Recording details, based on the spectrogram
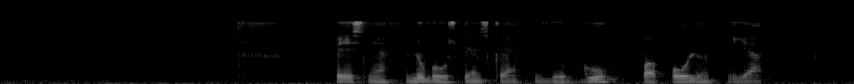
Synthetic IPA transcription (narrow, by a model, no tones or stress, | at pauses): pʲesʲnʲəlʲubəʊspʲenskəjəbʲɪɡupɐpolʲʊja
